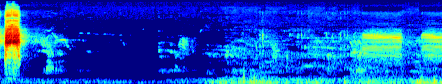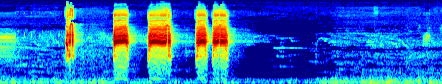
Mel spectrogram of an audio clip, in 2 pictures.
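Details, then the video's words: Black-tailed godwit calling: an opening harsh note, a long stretch of low rumbling background with faint tonal chirps, then a quick run of five rasping, buzzy calls near the end. "beautiful voice of black teter"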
